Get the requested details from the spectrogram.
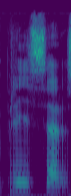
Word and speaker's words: Pricer: Men Ulf, Christian pratar ju om priser som centralt här. Du har skrivit en aktierekommendation om ett bolag som heter Priser, fast stavat med C och uttalat Pricer.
